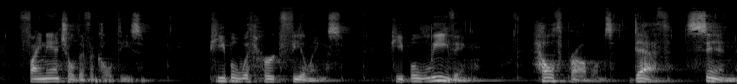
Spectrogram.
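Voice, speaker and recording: A man with a fairly high voice and vocal fry speaks at a fairly slow pace, his pitch swinging very widely. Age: 40s. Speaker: preacher. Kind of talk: sermon. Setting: church.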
